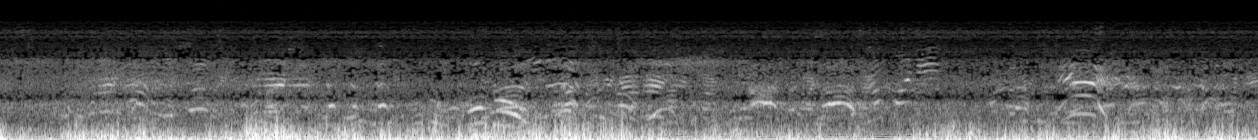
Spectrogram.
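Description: Young players shout to each other in the distance.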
